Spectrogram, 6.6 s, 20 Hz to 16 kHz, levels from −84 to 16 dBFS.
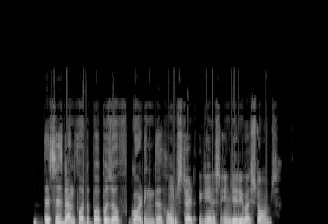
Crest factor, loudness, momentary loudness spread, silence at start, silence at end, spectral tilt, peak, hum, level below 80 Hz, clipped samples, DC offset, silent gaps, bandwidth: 14 dB; -14 LUFS; 6 LU; 0.65 s; 1.05 s; -6 dB/octave; 0 dBFS; none; -44 dBFS; under 0.1%; under 0.1%; none; 10.5 kHz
